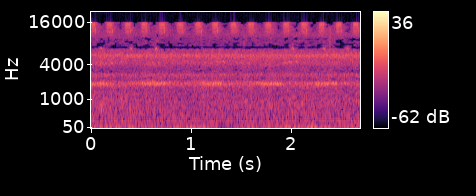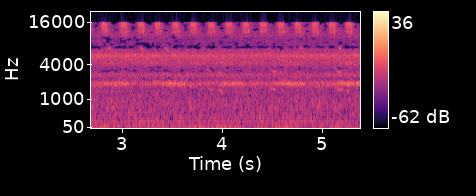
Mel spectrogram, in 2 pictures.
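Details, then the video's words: Crickets at dusk-to-evening outside a deck with decoration lights and a resting chihuahua; brief rhythmic chirps repeat steadily, layered over a continuous low drone and soft, quick, very high pulses. "3 Hours Of Chihuahua Puppy Laying On Deck with Cricket Sounds"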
